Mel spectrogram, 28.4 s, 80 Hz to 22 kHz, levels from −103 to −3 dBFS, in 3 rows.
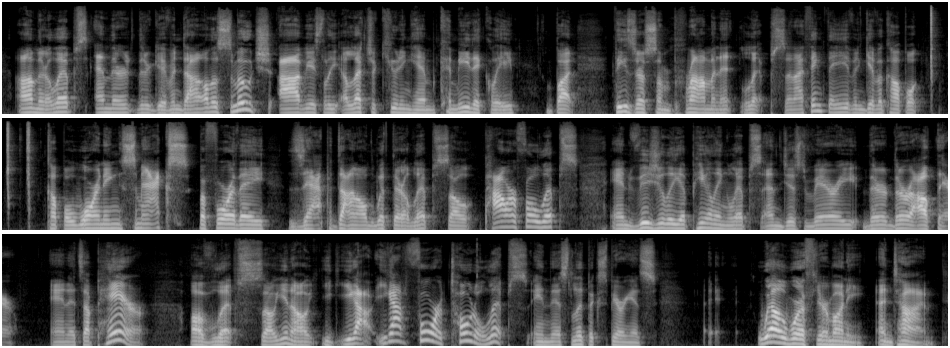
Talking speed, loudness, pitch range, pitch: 165 wpm, -32 LUFS, 125-155 Hz, 140 Hz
